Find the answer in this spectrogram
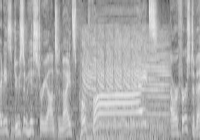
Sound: airhorns

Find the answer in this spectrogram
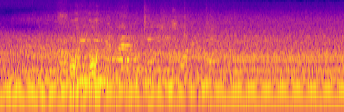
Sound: chuckles

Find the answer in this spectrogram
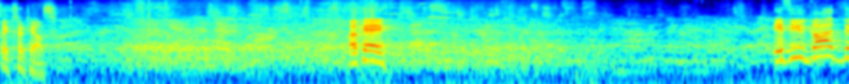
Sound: chatter

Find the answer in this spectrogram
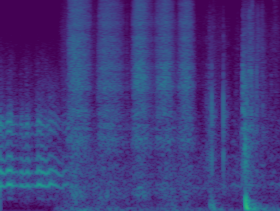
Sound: bee buzzes; sniffing; footsteps

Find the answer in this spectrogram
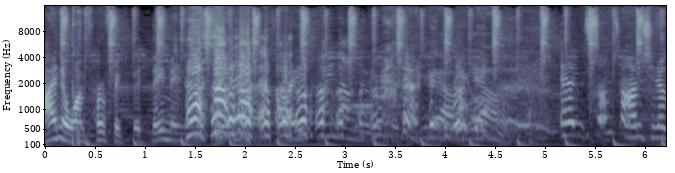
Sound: group laughing

